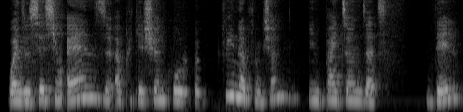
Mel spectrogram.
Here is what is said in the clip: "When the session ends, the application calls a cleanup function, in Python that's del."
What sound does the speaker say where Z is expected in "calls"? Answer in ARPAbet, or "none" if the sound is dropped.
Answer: none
